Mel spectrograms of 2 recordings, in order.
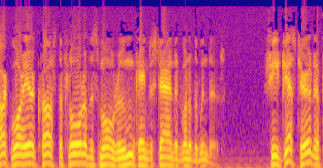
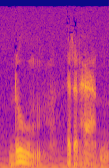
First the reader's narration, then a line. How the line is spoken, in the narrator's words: Tarkaisis spoke softly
